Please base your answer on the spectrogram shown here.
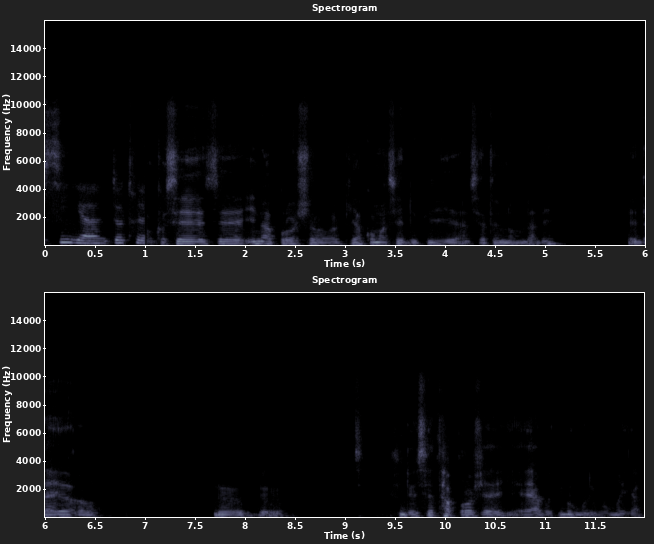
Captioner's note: question is answered in French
